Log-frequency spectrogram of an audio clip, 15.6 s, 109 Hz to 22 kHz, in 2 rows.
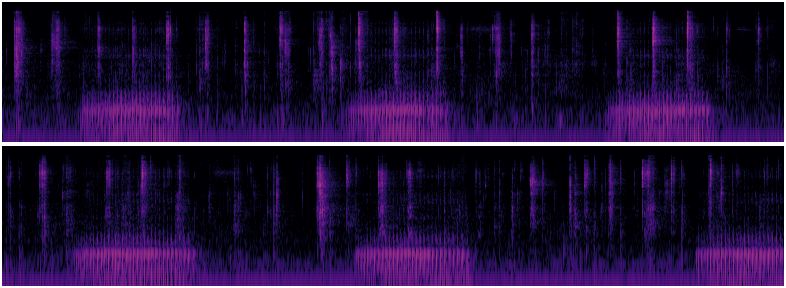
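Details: Three 4-week-old French Bulldog puppies eating dinner in a small quiet room. They make low, purring snorts and grunts in bursts every two to three seconds, with sharp wet smacking and lapping clicks between breaths.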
